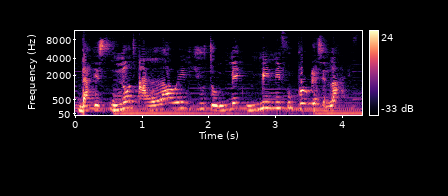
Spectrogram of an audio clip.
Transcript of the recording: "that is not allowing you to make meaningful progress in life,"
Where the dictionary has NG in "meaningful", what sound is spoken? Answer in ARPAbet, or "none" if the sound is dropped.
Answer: none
